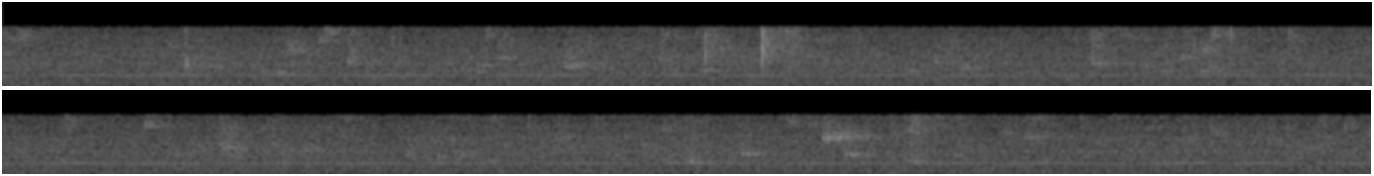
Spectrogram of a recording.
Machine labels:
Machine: pump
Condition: normal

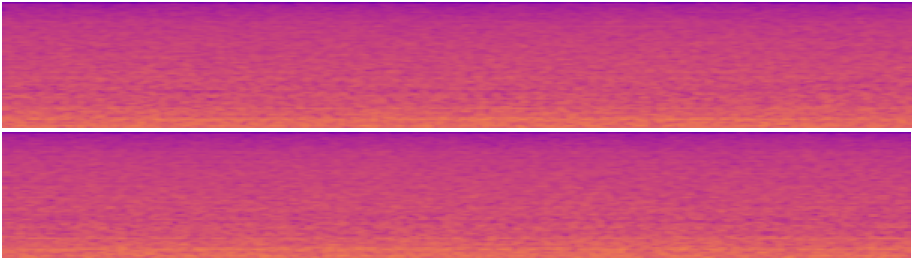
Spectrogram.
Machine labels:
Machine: fan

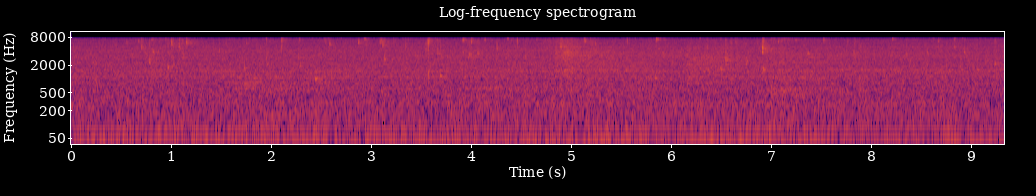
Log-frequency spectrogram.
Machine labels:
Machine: pump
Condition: normal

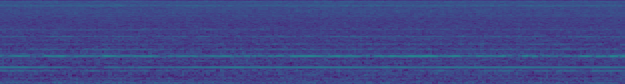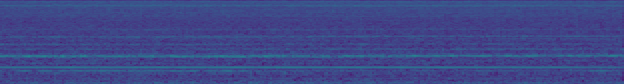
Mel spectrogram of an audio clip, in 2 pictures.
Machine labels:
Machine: fan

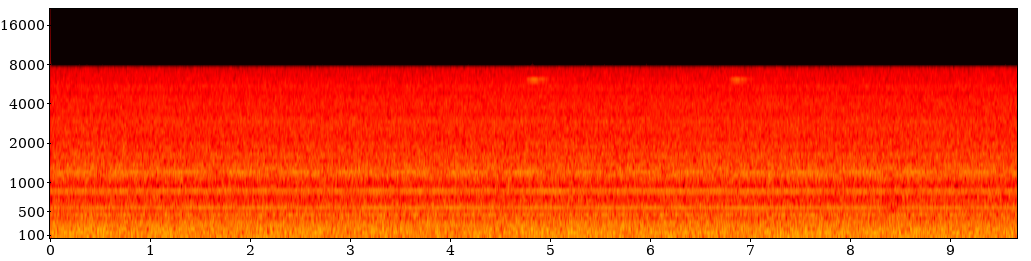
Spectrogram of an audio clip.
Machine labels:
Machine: fan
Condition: normal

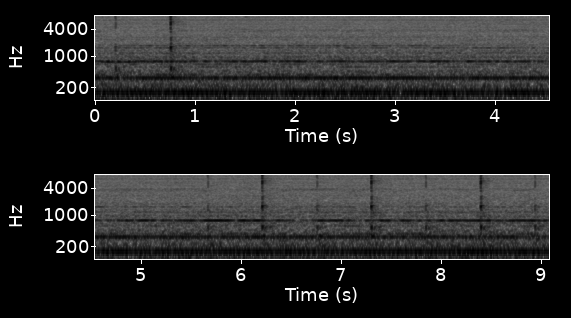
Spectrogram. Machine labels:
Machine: valve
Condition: normal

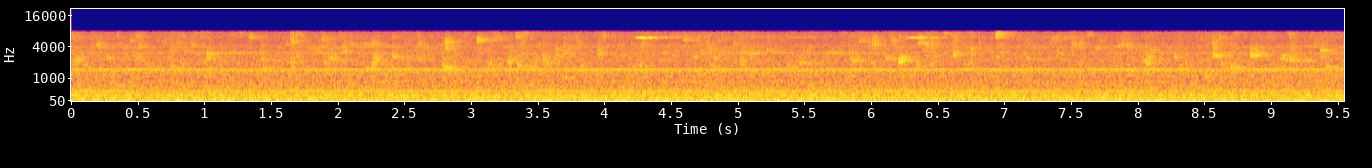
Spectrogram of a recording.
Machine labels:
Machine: pump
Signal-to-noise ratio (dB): 0 dB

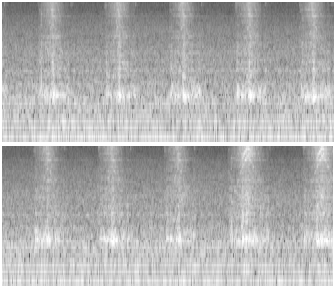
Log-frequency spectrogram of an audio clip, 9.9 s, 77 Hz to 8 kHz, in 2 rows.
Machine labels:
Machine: slide rail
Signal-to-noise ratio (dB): 6 dB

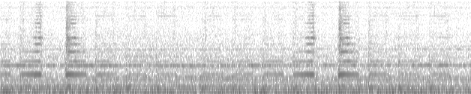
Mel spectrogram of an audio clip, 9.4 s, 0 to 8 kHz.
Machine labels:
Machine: slide rail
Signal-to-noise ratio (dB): 6 dB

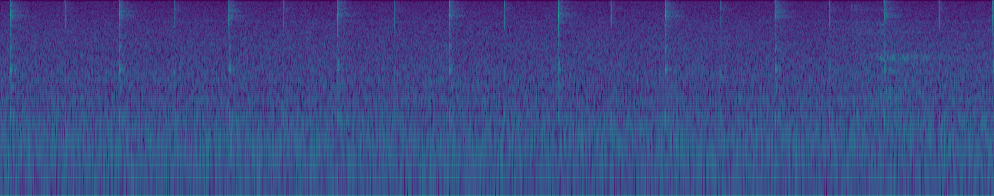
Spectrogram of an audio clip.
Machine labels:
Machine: valve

